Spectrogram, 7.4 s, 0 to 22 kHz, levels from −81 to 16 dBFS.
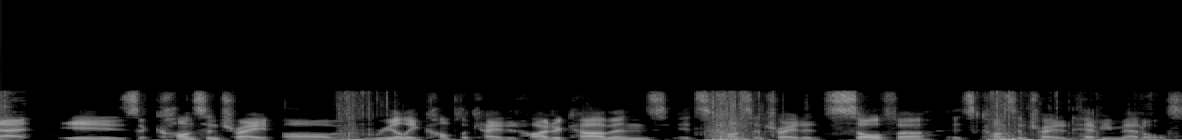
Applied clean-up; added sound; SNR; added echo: classical method Wiener filter.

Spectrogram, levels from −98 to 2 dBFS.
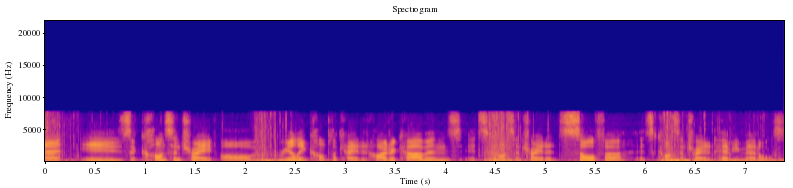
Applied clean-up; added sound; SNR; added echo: none; Crumpling, crinkling; 1 dB; none.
